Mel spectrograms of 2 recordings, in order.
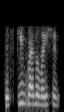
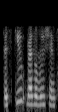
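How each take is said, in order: Both takes have the same delivery.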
